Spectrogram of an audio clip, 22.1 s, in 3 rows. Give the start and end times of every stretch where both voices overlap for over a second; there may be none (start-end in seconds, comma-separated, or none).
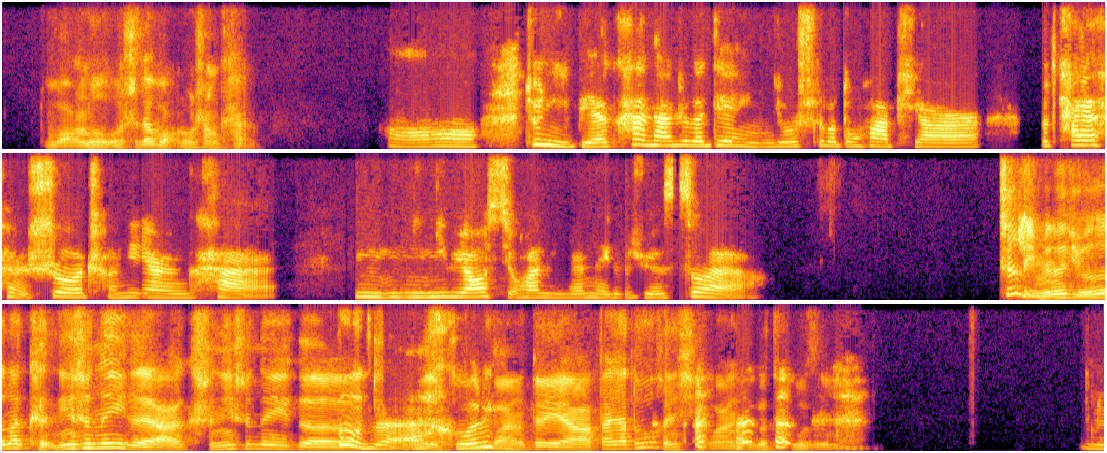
16.9-18.2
